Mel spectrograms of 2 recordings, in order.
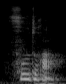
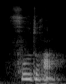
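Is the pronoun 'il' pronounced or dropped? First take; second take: dropped; dropped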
